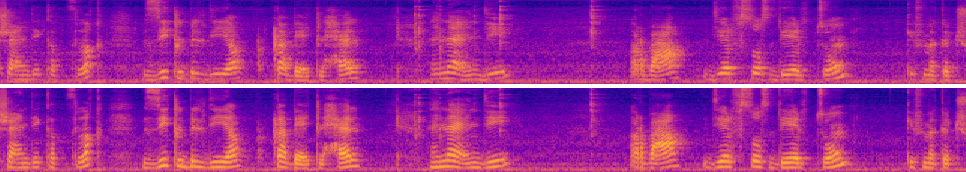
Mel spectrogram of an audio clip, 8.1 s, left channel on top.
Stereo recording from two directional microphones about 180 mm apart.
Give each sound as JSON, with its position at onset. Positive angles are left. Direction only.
{"t": 0.0, "sound": "a woman's voice", "side_deg": -40}
{"t": 3.2, "sound": "dishes", "side_deg": -45}
{"t": 5.2, "sound": "a woman's voice", "side_deg": -45}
